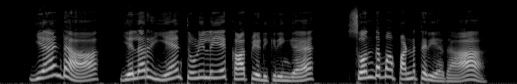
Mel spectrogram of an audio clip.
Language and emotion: Tamil, angry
